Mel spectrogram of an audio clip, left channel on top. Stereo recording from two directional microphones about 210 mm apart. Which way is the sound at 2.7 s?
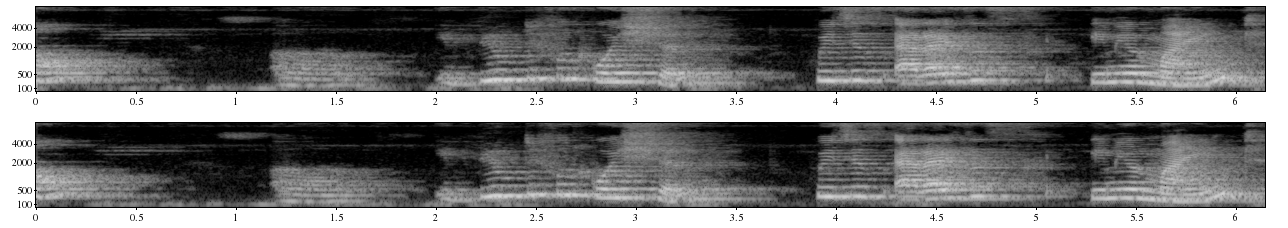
5° right (ahead or behind).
